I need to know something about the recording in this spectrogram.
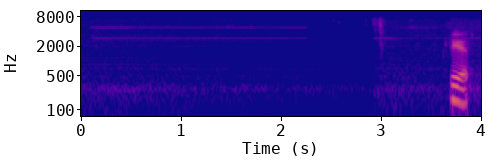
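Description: Faint steady electronic tone in two pitches from the cath-lab X-ray system during a contrast cine run. The higher pitch stops about halfway and the lower one a little later. A short click follows near three seconds.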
